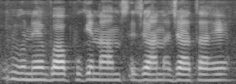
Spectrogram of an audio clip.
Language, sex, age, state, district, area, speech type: Urdu, female, 45-60, Uttar Pradesh, Muzaffarnagar, urban, spontaneous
